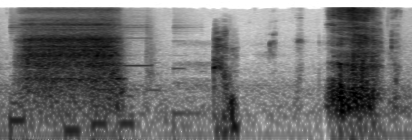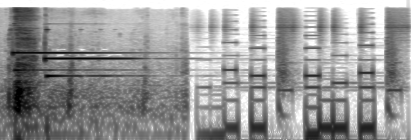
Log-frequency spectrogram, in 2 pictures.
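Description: Noodles being slurped from a bowl in several loud bursts, the longest at the start, over light background music. A chime-like ding sounds about three seconds in and rings for about a second.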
